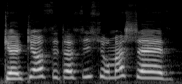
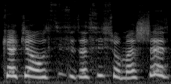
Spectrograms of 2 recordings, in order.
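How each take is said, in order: First: A big deep voice, like Papa Bear. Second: A soft gentle voice, like Mama Bear.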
